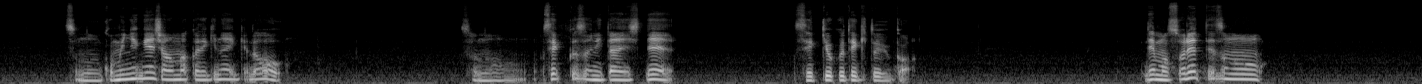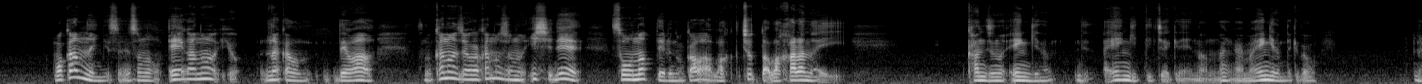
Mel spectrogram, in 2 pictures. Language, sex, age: Japanese, female, 20-39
